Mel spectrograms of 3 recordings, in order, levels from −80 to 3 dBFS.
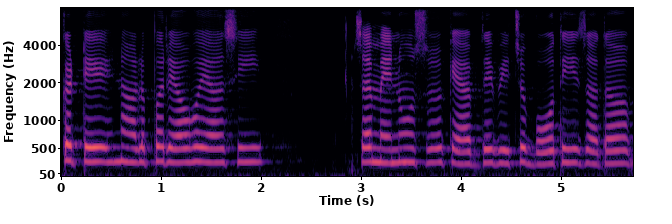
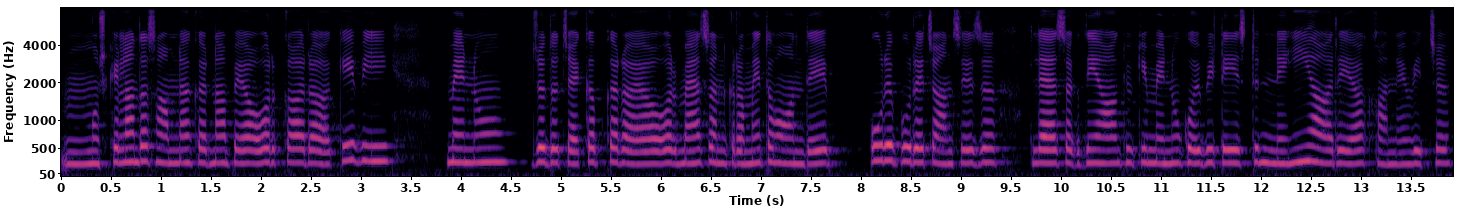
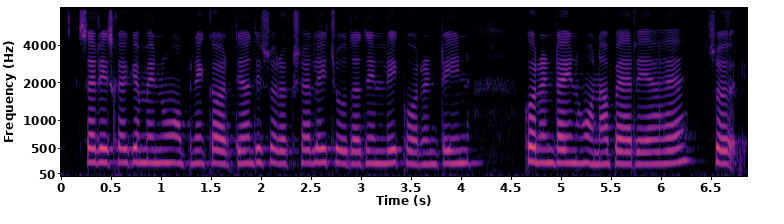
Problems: none marked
